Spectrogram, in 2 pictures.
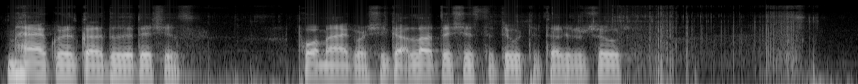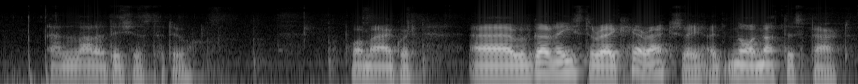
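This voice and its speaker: A man's voice: on the low side, little pitch movement, moderate pace, pauses often, a little mellow. A man in his thirties with a Cork Irish accent, chatting to his viewers as he streams a game. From Ireland. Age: 30s. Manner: chatty, jokey, talks to chat. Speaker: live streamer. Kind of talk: live gameplay commentary.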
